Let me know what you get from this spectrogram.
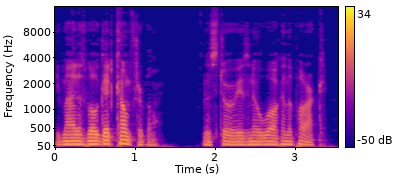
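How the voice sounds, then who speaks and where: Deep-voiced weary skeleton acted by a man. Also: fairly even intonation, mellow. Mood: reluctant, wry. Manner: halting, subdued, wistful. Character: weary adult male skeleton monster, guilt-laden joker. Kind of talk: dramatic fan comic dub, reflective storytelling.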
